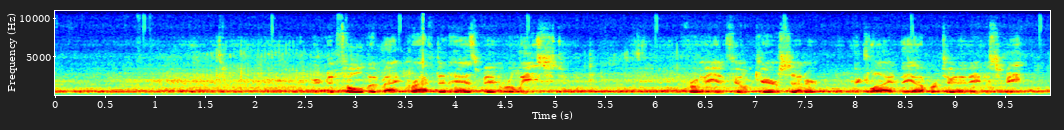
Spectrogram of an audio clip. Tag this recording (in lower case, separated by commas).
speech, vehicle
